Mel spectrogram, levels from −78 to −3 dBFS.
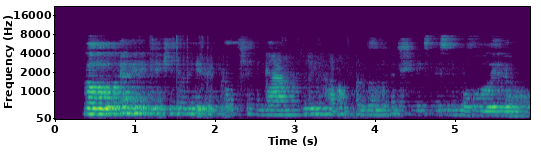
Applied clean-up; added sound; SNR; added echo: neural mask model DeepFilterNet 3.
